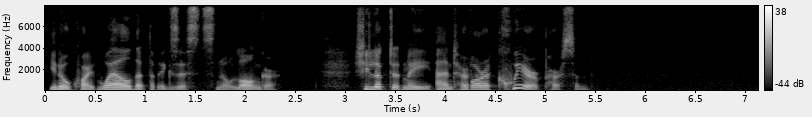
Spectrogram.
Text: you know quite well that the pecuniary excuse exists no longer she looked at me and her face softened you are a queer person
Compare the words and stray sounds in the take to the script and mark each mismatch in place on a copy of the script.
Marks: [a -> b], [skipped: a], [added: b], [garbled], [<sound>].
you know quite well that the [skipped: pecuniary excuse] exists no longer she looked at me and her [skipped: face softened you] are a queer person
